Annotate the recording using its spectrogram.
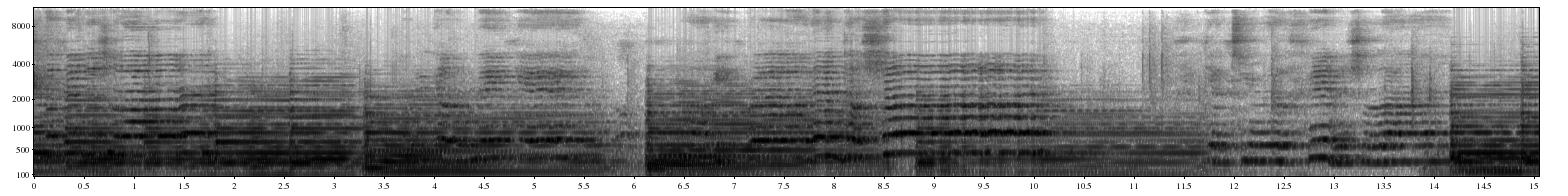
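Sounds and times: woman singing: 0:00.0 - 0:02.0, 0:03.7 - 0:05.8, 0:06.4 - 0:10.3, 0:11.7 - 0:14.4
upright piano: 0:00.0 - 0:15.0.

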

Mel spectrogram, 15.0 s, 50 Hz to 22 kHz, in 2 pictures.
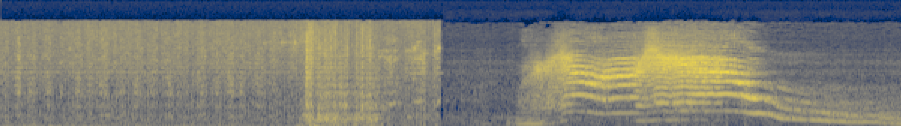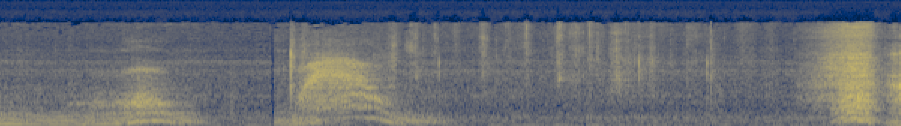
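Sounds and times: cat yowling: 0:04.3 - 0:06.7.

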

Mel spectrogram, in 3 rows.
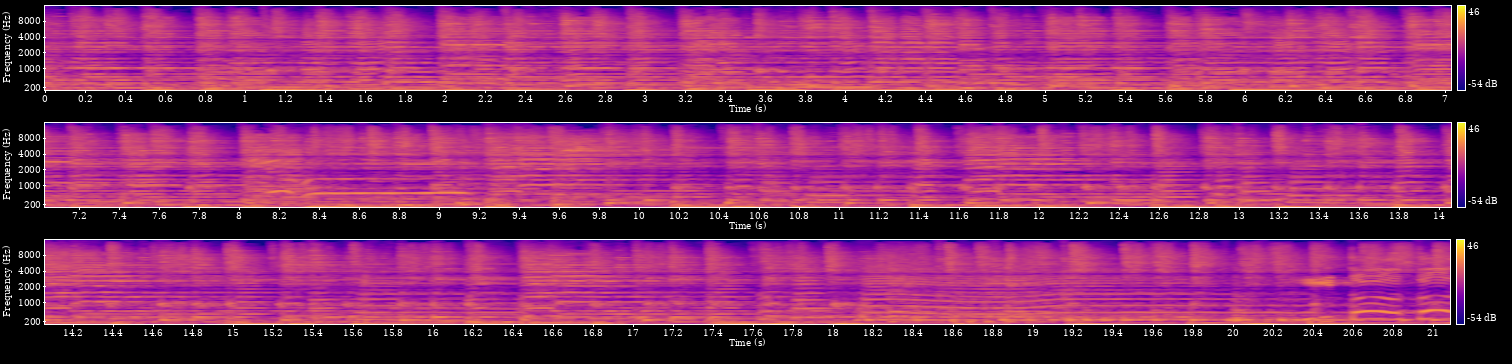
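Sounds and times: live cumbia band playing: 0:00.0 - 0:21.0.

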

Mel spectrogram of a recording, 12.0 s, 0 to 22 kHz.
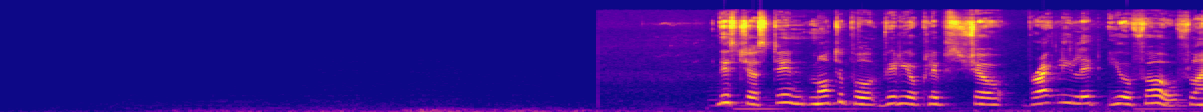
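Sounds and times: low rumbling noise: 0:01.4 - 0:12.0
faint hiss: 0:06.0 - 0:12.0.

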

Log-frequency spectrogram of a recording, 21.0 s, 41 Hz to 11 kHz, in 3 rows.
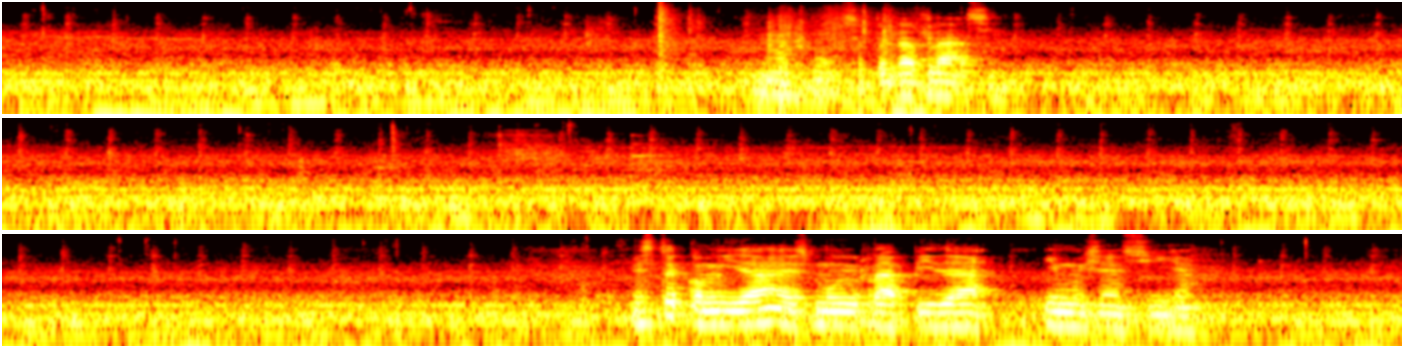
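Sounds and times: air fryer fan humming: 0:00.0 - 0:21.0.

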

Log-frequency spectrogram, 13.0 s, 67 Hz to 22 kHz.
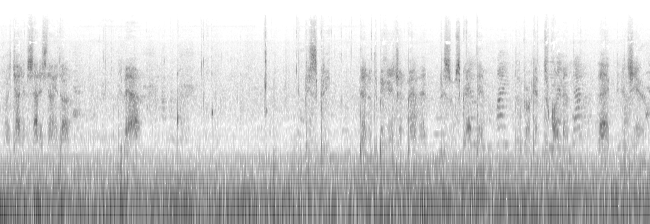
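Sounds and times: chewing crisp cracker: 0:02.0 - 0:07.1.

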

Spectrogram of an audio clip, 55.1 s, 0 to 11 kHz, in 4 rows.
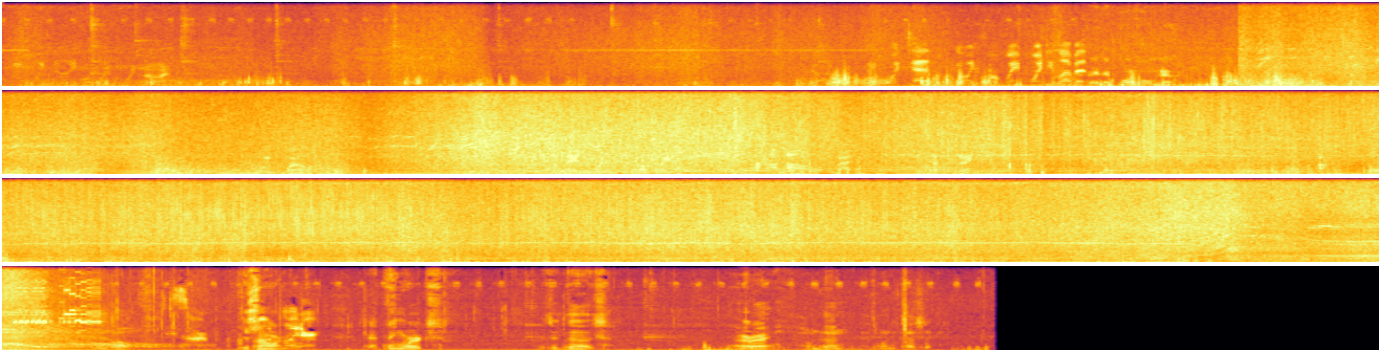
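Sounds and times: quadcopter motors whining: 0:00.0 - 0:11.4, 0:12.0 - 0:45.5
wind noise: 0:00.0 - 0:51.2.

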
